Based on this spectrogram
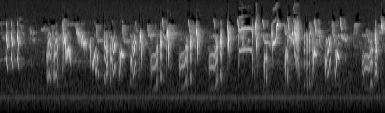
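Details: Continuous mimicking song of a marsh warbler copying other birds, a dense stream of sharp chirps, slurred whistles and scratchy notes tumbling one after another with hardly a pause.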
